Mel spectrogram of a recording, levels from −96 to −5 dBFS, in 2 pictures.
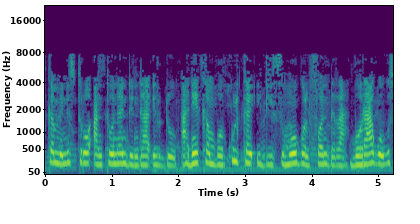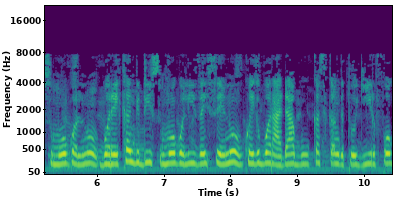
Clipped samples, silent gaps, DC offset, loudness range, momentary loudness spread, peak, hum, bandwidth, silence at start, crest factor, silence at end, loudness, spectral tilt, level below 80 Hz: under 0.1%; none; under 0.1%; 2 LU; 7 LU; -8 dBFS; none; 8 kHz; 0.05 s; 14 dB; 0 s; -24 LUFS; -5.5 dB/octave; -62 dBFS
